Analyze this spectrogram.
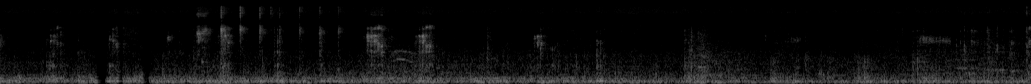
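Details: Cat feeding milk to her kittens and breathing fast: a dense, low rumbling purr fills the recording, with soft suckling and chewing noises from the kittens and a few faint squeaks.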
